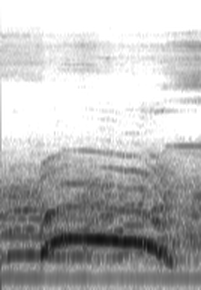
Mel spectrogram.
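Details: A female Alaskan Malamute watching wolves on a computer gives one smooth sustained howl lasting about two seconds. It swells in, holds a steady tone, then slides down at the end. Faint wolf howls from the screen are heard beneath.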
